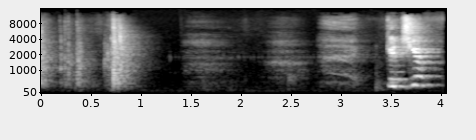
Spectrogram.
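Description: A woman breathing hard in sharp gasps, then fainter breaths, and a short voiced sound near the end.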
